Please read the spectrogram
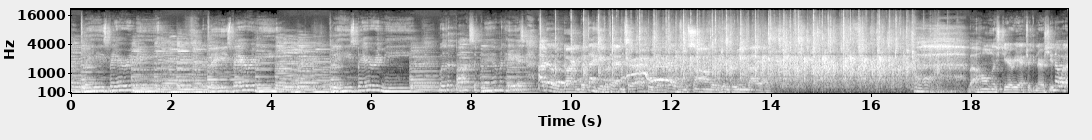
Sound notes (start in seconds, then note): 14.6 audience applauding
